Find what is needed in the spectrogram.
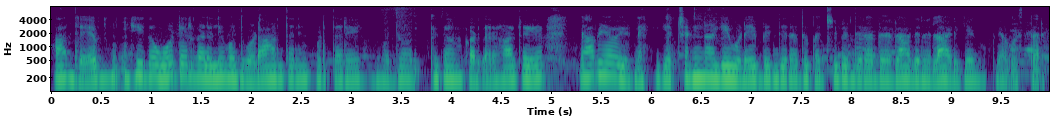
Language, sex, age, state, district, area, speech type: Kannada, female, 30-45, Karnataka, Mysore, rural, spontaneous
